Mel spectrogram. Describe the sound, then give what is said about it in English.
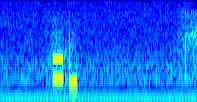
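Two short electronic telephone beeps on a radio call-in line, the first slightly longer, following each other quickly over a steady low hum. “And I just picked up too fast, so wait for the beep.”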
